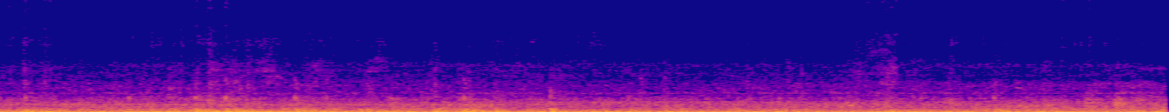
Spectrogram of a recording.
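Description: Kintetsu Railway electric train running along the track, heard from inside the driving cab: a steady low rumble from the wheels and rails.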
